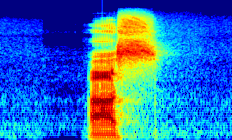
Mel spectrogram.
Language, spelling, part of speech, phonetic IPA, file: Russian, ас, noun, [as], Ru-ас.ogg
- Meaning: 1. ace (a pilot or tank commander who has destroyed a large number of enemy aircraft/tanks) 2. ace (expert) 3. as (Roman coin)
